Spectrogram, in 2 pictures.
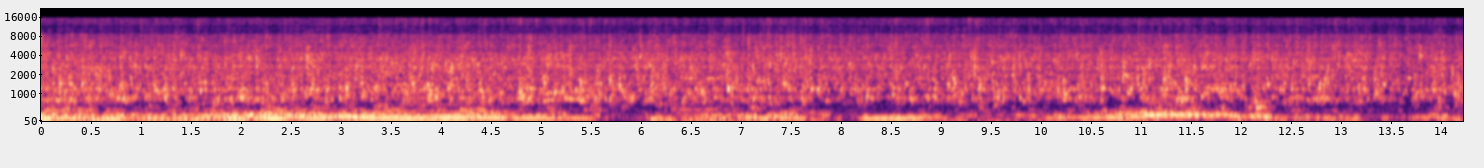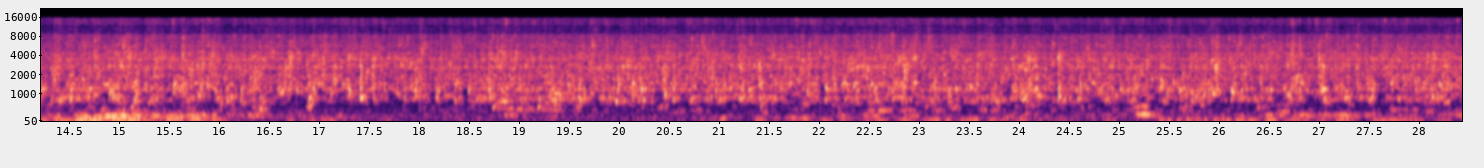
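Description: Water from a terrace wall fountain trickling and splashing steadily as it runs down a grooved stone panel and falls into a small pond. A low rumble underneath fades out over the first dozen seconds.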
